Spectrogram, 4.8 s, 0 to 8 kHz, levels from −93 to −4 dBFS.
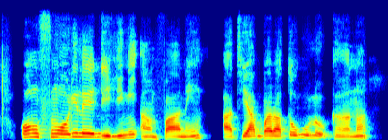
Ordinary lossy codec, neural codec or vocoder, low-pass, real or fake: none; codec, 16 kHz, 1 kbps, X-Codec, HuBERT features, trained on LibriSpeech; 7.2 kHz; fake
